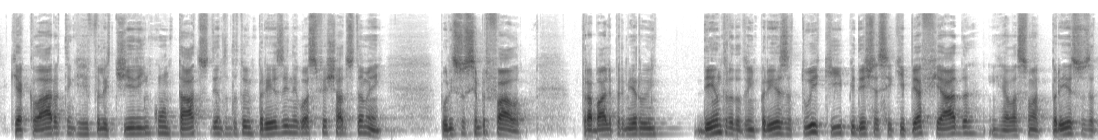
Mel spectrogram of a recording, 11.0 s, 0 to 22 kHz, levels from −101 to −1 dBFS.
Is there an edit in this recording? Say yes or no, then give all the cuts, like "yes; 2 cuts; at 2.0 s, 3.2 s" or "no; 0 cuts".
no; 0 cuts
